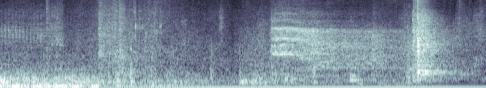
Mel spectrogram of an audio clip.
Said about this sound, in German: Vierte Etage. Türen öffnen.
